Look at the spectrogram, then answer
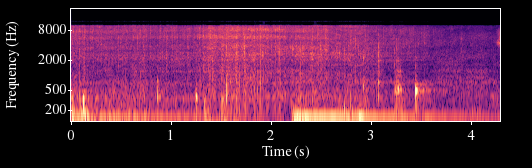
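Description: Potatoes sizzle steadily in a hot pan during a healthy cooking class, with a continuous close hiss, occasional louder crackles and a low hum running underneath.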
